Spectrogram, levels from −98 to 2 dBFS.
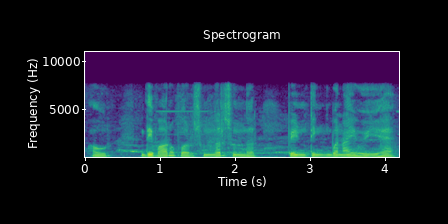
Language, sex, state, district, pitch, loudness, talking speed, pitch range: Hindi, male, Uttar Pradesh, Saharanpur, 140 Hz, -20 LUFS, 130 wpm, 130-145 Hz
